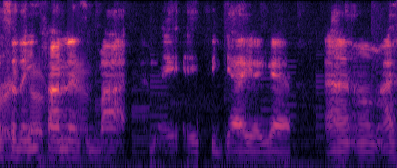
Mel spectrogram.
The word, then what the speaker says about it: Ma'at: That's what I know the Ma'at to be, and that's what they call it, the Ma'at, not Mat.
